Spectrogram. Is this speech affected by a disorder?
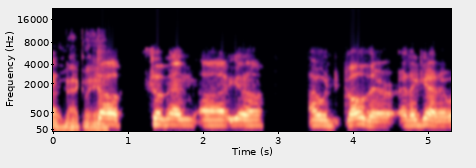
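Yes: cerebral palsy.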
